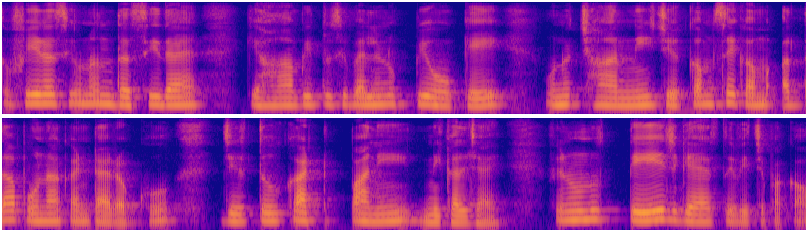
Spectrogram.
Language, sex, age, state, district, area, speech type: Punjabi, female, 45-60, Punjab, Tarn Taran, urban, spontaneous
